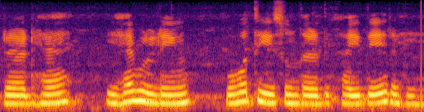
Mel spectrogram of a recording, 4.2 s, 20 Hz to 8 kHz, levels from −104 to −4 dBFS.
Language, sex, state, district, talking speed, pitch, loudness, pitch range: Hindi, female, Haryana, Charkhi Dadri, 140 wpm, 185 Hz, -13 LUFS, 180-200 Hz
